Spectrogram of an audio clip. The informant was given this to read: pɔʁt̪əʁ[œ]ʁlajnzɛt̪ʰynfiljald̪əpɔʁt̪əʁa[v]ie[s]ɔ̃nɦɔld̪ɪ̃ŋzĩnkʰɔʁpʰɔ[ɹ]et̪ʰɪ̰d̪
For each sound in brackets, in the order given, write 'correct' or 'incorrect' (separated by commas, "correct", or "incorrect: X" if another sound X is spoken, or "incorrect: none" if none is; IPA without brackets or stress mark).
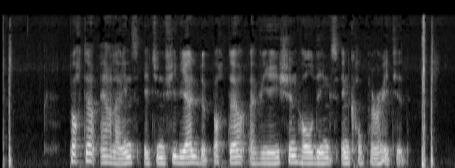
incorrect: ɛ, correct, incorrect: ʃ, correct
